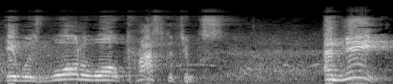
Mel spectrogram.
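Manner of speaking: high, booming punchline; loud comic climax. Real, not acted. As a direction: build from slow and loud to a shouted ending.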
